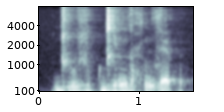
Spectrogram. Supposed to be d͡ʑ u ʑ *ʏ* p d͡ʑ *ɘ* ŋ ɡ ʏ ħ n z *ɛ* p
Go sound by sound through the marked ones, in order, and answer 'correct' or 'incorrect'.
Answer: incorrect: u, incorrect: ɛ, correct

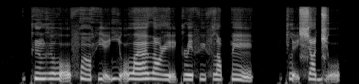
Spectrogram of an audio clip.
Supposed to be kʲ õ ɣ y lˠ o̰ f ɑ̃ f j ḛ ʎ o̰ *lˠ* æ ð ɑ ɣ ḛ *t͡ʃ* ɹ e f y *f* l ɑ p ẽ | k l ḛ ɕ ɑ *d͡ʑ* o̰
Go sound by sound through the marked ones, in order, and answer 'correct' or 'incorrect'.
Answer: correct, incorrect: k, correct, correct

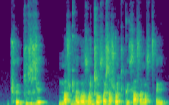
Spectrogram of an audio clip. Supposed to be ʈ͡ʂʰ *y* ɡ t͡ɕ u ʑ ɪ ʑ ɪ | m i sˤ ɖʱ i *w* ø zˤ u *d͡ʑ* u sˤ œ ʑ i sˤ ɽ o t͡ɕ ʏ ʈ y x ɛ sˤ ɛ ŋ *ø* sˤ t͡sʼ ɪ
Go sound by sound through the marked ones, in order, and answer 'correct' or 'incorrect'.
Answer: incorrect: ø, correct, correct, correct

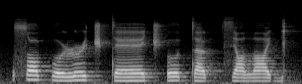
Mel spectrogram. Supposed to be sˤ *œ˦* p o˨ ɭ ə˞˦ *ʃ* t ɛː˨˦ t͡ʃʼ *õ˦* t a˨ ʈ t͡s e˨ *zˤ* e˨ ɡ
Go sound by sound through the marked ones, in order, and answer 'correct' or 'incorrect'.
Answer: correct, incorrect: t͡ʃ, incorrect: o˦, incorrect: ðˤ

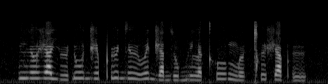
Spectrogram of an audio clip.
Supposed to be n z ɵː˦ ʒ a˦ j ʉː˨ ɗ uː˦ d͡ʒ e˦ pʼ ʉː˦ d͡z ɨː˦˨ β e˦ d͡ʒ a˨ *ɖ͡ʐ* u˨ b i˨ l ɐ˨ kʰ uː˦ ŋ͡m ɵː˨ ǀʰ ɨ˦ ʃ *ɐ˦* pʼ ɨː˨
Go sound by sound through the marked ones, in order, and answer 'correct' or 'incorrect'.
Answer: incorrect: d͡z, incorrect: a˦

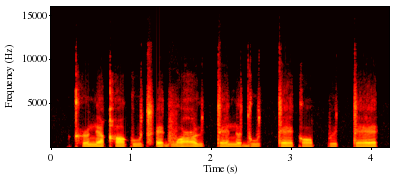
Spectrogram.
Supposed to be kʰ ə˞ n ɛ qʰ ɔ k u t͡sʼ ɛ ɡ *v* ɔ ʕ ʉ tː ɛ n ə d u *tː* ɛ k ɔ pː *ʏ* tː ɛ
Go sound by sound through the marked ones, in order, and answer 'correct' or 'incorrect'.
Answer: correct, correct, correct

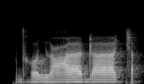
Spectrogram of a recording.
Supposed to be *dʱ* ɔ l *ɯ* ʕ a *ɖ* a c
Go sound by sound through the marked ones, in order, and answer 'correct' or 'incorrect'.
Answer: correct, correct, correct

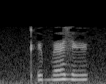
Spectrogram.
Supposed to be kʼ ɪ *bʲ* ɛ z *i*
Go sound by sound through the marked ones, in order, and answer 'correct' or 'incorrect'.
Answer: incorrect: b, incorrect: ɪ

